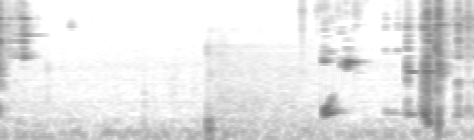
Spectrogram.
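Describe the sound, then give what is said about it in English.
Someone takes a drink of water: a glass clinks, followed by quiet sips and wet swallowing sounds, then a brighter clink as the glass is set down. No one speaks. “wait one second. I need water.”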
